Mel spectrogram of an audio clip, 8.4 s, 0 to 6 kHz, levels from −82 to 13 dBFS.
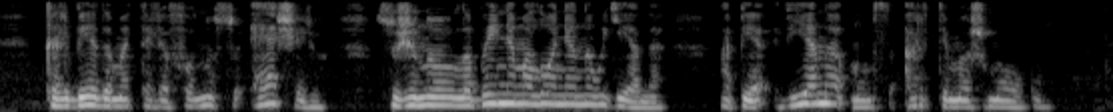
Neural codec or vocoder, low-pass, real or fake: none; 5.4 kHz; real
